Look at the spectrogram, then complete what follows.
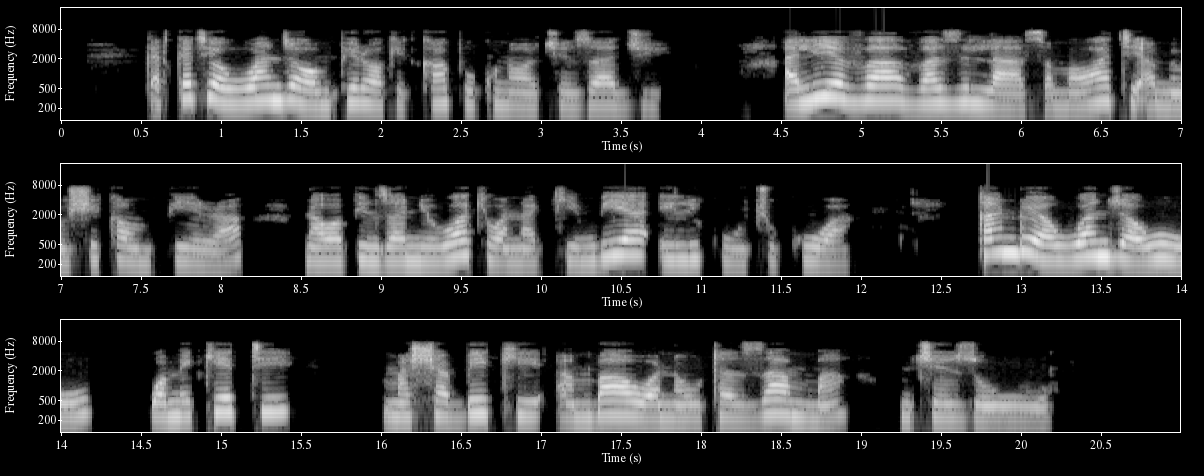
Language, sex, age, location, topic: Swahili, female, 18-24, Kisii, government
